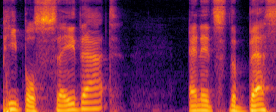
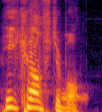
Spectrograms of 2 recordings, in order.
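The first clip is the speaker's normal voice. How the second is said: smug and raised; 6 semitones higher, 6 dB louder than usual. Acted. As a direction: gloat it, high and loud. Mock royal boast.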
